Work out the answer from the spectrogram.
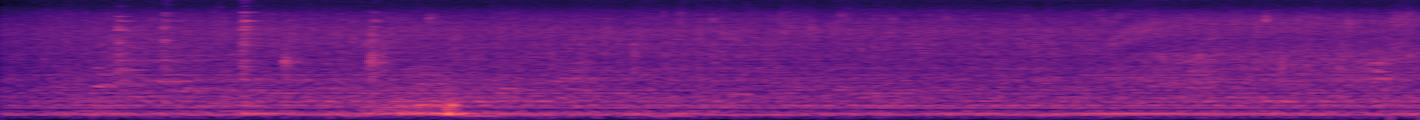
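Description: Sliced onions and whole garam masala spices sizzling steadily in hot oil in a pan, with a few small crackles in the first two seconds.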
